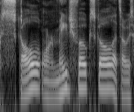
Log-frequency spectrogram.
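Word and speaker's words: Mægfolc: Next item I'm going to read is called Mag Folk Skull or Mage Folk Skull. That's always how I pronounced it. It's M- AE G F O LC. Uh Mag Folk Skull as it's pronounced in a vowed.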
